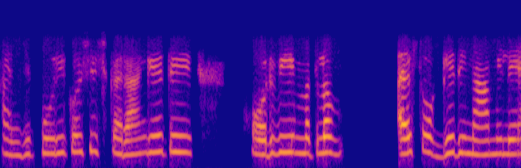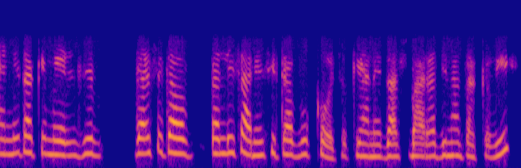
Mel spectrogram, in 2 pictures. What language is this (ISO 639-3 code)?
pan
